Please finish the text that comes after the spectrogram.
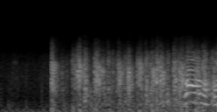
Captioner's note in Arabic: الرجال يصفقون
